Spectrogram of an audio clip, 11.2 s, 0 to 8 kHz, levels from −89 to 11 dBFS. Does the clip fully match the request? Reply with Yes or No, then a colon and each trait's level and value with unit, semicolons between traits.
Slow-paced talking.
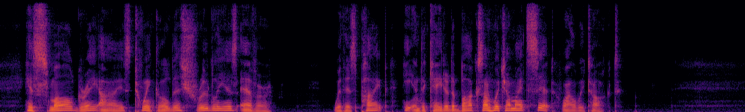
Yes: slow, 130 wpm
